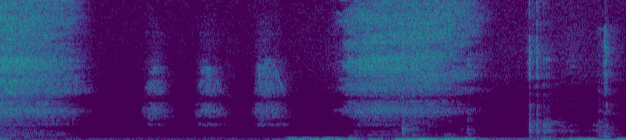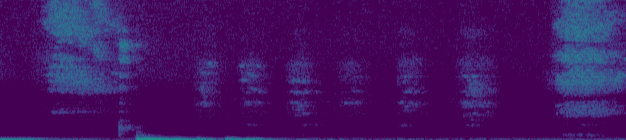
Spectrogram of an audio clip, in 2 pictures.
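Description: A cardboard box is set down on a wooden table.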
